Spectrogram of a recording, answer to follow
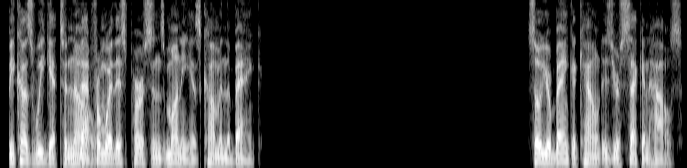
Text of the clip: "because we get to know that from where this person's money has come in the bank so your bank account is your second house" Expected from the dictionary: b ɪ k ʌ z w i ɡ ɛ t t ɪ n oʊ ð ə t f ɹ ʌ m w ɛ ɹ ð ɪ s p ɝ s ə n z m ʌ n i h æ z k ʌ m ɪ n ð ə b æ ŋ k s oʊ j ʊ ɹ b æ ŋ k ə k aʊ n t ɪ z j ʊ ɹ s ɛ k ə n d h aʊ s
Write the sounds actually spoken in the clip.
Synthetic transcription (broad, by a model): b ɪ k ʌ z w i ɡ ɛ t t ɪ n oʊ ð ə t f ɹ ʌ m w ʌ ɹ ð ɪ s p ɝ s ə n z m ʌ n i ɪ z k ʌ m ɪ n ð ə b æ ŋ k s oʊ j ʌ ɹ b æ ŋ k ə k aʊ n t ɪ z j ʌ ɹ s ɛ k ə n d h aʊ s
